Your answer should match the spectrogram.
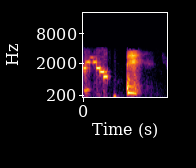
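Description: A telephone rings with a short run of descending electronic tones, followed by a second brief, brighter burst.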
